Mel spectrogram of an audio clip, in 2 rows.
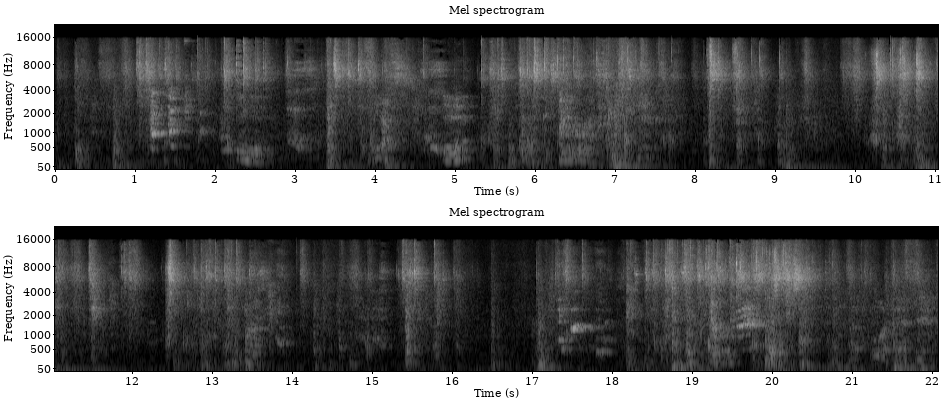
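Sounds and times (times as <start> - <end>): dog whining and yipping: 13.4 - 14.1, 17.2 - 18.2, 19.1 - 20.4.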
